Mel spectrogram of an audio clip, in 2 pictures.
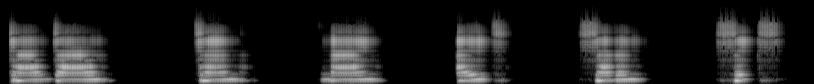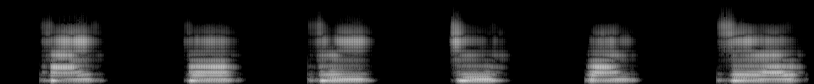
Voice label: Robot Countdown, Countdown from ten to zero in robotic voice.; Sci-Fi Voice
